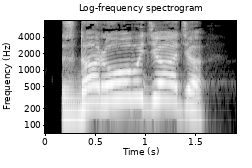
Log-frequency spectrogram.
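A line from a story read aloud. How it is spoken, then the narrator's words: Booming bass voice. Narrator (Russian): прогремел он неожиданным для его хлипкого тела басом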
